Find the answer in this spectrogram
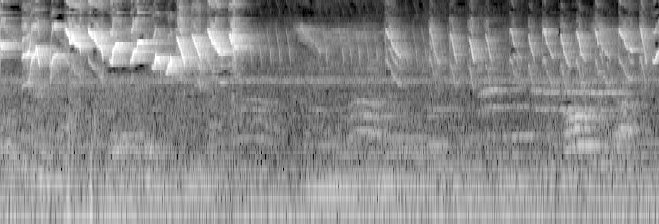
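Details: Oriental white-eye song, gacor style: a loud opening flurry of rapid sliding whistles, then a pause, followed by softer, evenly spaced high chirps repeated a little more than twice a second.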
